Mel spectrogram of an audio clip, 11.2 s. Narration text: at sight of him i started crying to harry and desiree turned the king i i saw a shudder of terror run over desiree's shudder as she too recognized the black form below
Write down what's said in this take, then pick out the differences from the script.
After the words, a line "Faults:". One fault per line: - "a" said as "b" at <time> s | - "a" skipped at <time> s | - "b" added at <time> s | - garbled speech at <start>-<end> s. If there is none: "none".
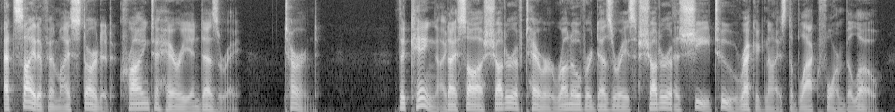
at sight of him i started crying to harry and desiree turned the king i i saw a shudder of terror run over desiree's shudder as she too recognized the black form below
Faults:
none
